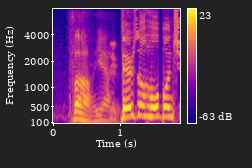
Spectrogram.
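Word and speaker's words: phở: soup fog it smelled like pho but it's pronounced Fah Fah yeah there's a whole bunch of places in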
